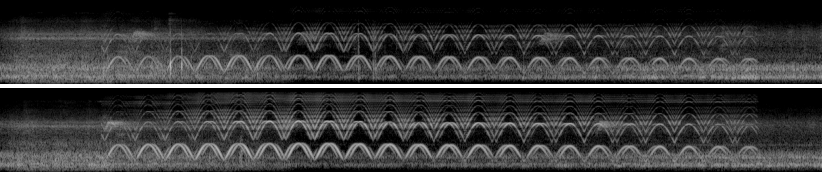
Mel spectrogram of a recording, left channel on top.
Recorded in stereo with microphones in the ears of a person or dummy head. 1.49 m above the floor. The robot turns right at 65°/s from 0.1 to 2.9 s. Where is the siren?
5° right (ahead or behind); by 7.6 s 25° right (ahead or behind).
